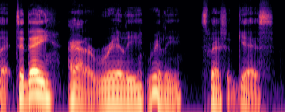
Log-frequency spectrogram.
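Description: A man speaks with an American accent at medium pitch. His tone is dark and mellow, with ordinary pitch variation. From Columbus, Georgia. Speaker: podcast host. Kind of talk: casual chat.

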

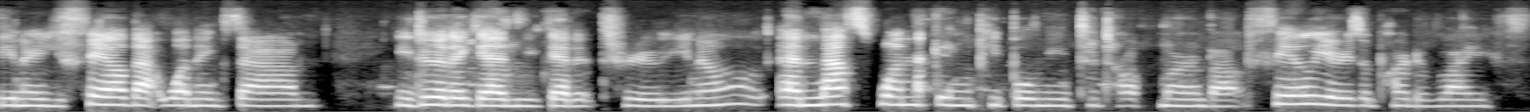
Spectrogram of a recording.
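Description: A soft-spoken woman with a fairly high pitch and a dark, mellow tone talks at a fairly quick pace in a flat monotone, with hardly any pauses, in a dry, close recording with no echo. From Kenya. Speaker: neurosurgeon. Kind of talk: interview.

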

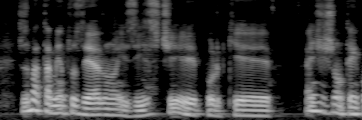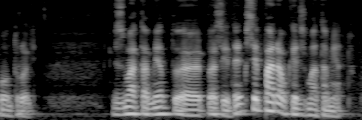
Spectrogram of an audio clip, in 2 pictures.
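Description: Over a very clean recording with a silent background, a man speaks at medium pitch. His pace is fairly quick, and his pitch swings very widely. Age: 50s. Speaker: biology professor. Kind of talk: interview. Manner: halting.

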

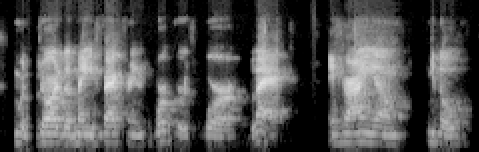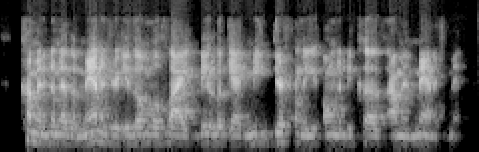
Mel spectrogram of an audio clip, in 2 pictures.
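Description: Very fast speech comes from a man with a fairly high pitch. His intonation is monotone and flat.

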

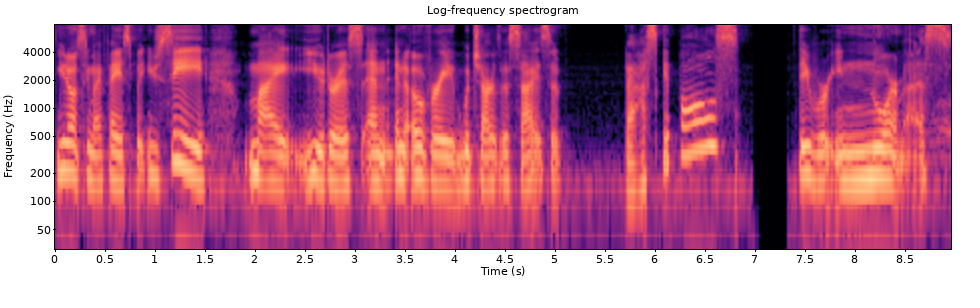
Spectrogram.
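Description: In an unremarkable speaking voice, a woman talks fairly slowly at a fairly low pitch with ordinary pitch variation. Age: 40s. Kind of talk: casual interview chat.

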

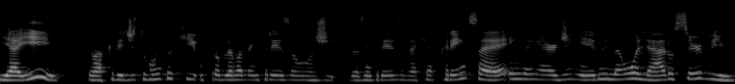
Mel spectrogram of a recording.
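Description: In a normal speaking voice, a woman talks at a moderate pace with fairly high pitch and fairly even intonation. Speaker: podcast co-host and family constellation coach. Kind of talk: casual chat.

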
